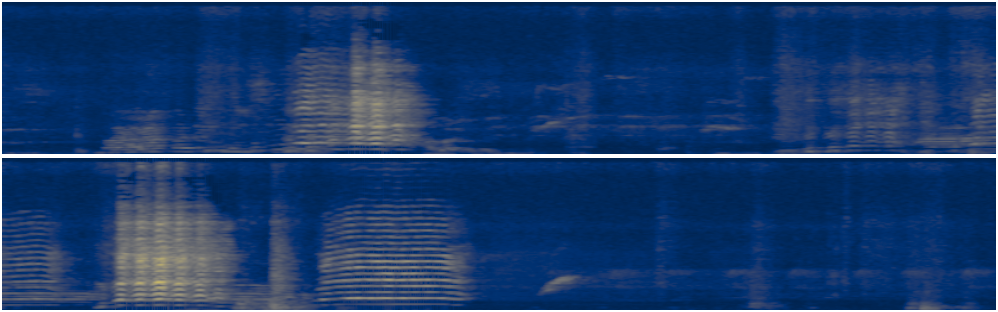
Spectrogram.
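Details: Goat screams and bleats, loud wavering cries rising and falling, clustered between two and seven seconds, with some mixed vocal sounds and quieter gaps after.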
